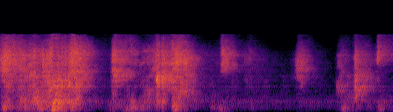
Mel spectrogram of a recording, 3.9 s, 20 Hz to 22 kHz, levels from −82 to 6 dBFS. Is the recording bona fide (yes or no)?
no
